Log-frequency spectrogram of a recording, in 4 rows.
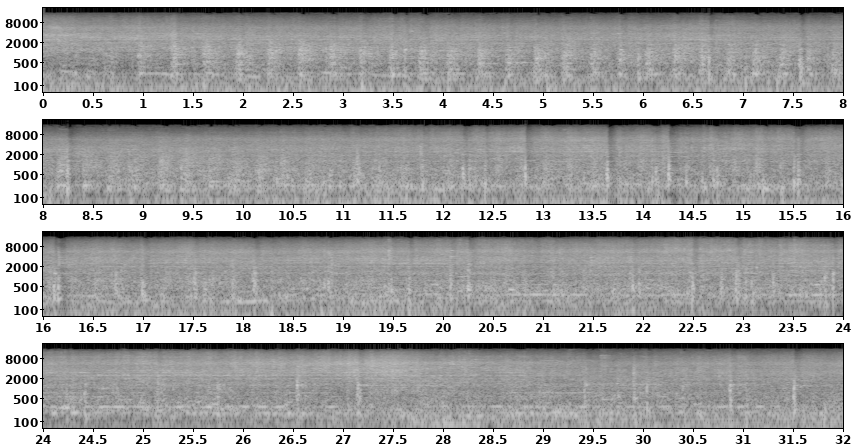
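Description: Steam-hauled railway carriage running along the line behind an Austerity 0-6-0 saddle tank: steady rumble with the clickety-clack of wheels over rail joints. A steady low tone joins in about two-thirds of the way through.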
